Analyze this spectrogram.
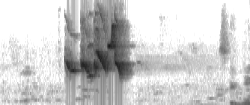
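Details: Rusty-collared seedeater, a kept singing bird from Brazil, giving a brief burst of bright, high twittering song lasting about a second and a half, followed by quiet and a low human voice.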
